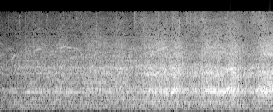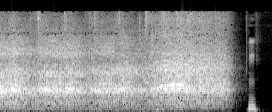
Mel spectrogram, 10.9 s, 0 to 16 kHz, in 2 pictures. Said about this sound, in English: The problem is that a chant from like 9,000 people doesn't sound so loud.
